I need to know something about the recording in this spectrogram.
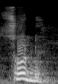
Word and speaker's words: शुड: देखिए एग्जाम्पल, ऐसे हो गया शुड, क्या हो गया, शुड। यहाँ पर डी के पहले अगर एल आता है तो वहाँ पर एल साइलेंट हो जाता है।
